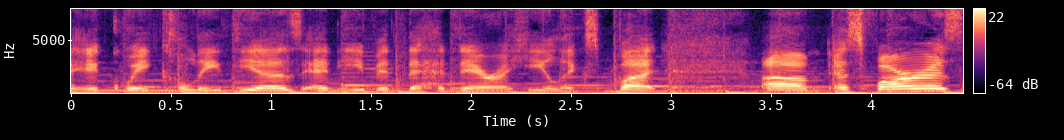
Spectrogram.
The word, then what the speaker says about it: Hedera helix: But just like Hydra Helix, or the correct way to say it is Hedera helix or English ivy, these are plants that I obsess about.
